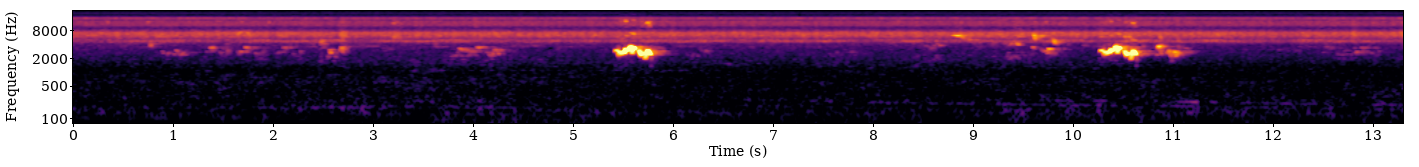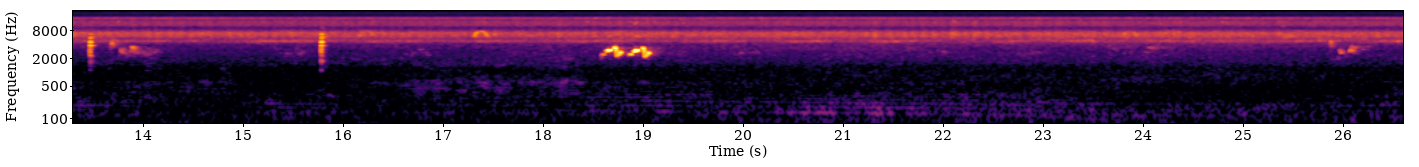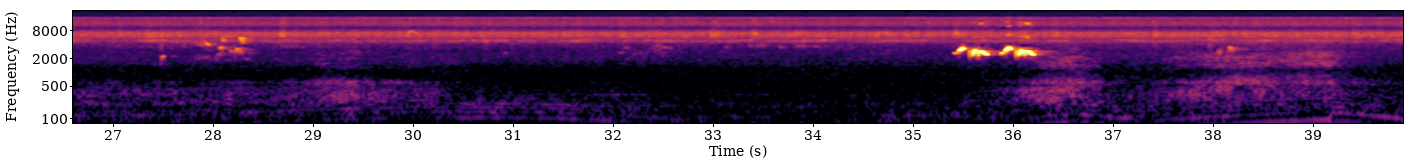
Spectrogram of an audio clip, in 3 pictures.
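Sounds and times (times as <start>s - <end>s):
faint outdoor background noise: 0.0s - 39.9s
faint bird chirps: 0.7s - 6.6s, 7.4s - 11.3s, 12.5s - 20.3s, 21.6s - 24.4s, 25.4s - 30.0s, 31.9s - 39.2s
sharp tick: 15.7s - 16.0s.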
